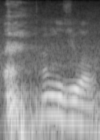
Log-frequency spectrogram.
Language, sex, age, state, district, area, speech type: Bodo, male, 45-60, Assam, Kokrajhar, rural, spontaneous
